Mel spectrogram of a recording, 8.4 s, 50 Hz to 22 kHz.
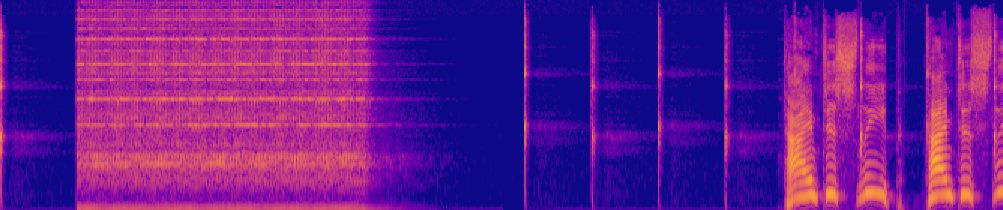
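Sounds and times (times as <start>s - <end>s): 
clock bell ringing to mark the hour: 0.6s - 3.4s
speech: 6.6s - 8.3s.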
